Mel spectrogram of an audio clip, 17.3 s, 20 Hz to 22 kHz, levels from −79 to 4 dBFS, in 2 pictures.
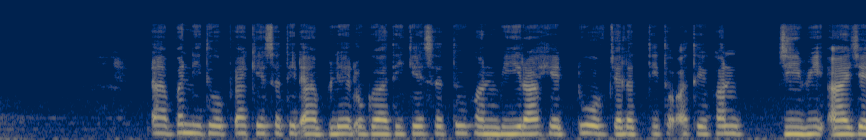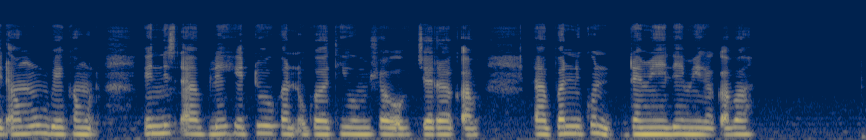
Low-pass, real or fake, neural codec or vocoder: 10.8 kHz; real; none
